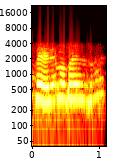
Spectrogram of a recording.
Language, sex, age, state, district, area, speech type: Kannada, female, 18-30, Karnataka, Belgaum, rural, conversation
